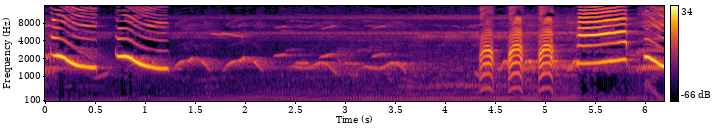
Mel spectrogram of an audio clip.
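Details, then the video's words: Male hwamei stimulated by a female's calls, used for song training: two loud falling whistles, a soft bubbling run of arched notes, three rapid hooked notes, then a long bright held whistle. "Khướu trống hót múa cực đỉnh kèm tiếng mái ro kích quá hay"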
